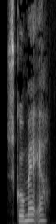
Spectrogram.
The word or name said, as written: skomager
